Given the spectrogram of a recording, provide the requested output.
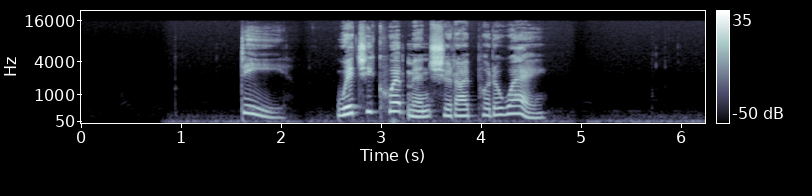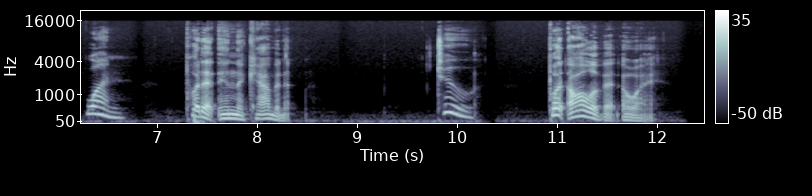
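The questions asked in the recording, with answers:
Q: Which equipment should I put away?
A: 2: Put all of it away.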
